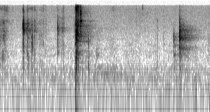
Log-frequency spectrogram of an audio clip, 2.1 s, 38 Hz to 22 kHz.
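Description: The screw-on top cap of a Coast WPH30R LED headlamp being unscrewed from its battery compartment: a few faint clicks and scrapes, the loudest a little under a second in.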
